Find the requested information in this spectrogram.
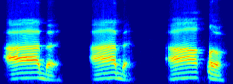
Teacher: কলকলা নাড়া দেওয়া একটা ইকো সৃষ্টি করবে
